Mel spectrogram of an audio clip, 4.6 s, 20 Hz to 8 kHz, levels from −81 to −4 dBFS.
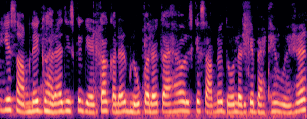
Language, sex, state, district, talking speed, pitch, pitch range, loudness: Hindi, male, Delhi, New Delhi, 275 wpm, 215 Hz, 205-230 Hz, -15 LUFS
